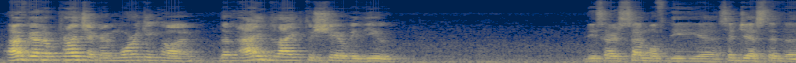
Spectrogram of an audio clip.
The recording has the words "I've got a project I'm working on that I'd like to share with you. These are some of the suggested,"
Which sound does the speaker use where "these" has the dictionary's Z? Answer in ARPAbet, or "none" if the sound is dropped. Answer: S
